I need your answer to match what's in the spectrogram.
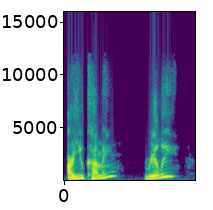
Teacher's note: Rising intonation. This happens when the voice goes up at the end.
